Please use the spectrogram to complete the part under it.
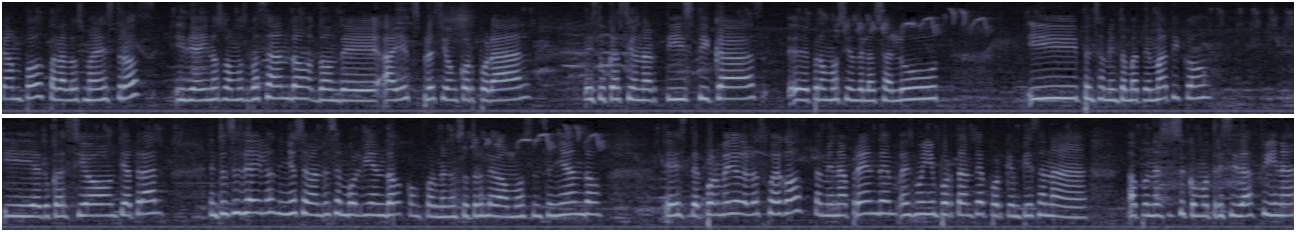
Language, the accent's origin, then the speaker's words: Spanish; Teocelo, Veracruz, Mexico; yo soy de Teocelo y llegué aquí a esta comunidad, a la Alameda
